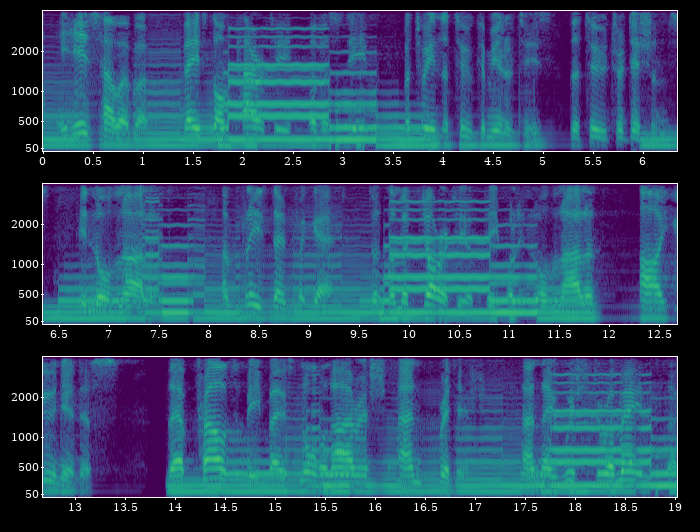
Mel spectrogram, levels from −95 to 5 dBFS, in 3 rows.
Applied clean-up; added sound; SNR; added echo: neural mask model RNNoise.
